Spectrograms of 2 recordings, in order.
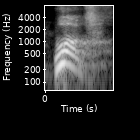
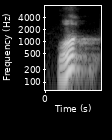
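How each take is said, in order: First: It is said in an angry way. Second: It is said in a surprised way.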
